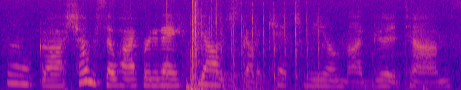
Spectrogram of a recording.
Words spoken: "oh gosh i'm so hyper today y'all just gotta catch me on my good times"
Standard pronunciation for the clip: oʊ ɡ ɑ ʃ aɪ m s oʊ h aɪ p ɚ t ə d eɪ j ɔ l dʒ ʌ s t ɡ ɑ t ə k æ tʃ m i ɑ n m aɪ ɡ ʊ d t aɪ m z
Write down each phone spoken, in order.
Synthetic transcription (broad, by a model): oʊ ɡ ɑ ʃ aɪ m s oʊ h aɪ f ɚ t ə d eɪ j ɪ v dʒ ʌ s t ɡ ɑ t ə k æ tʃ m i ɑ n m aɪ ɡ ʊ d t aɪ m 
